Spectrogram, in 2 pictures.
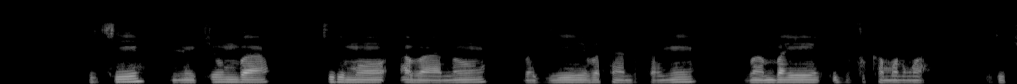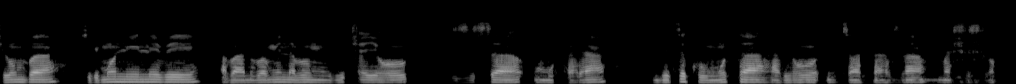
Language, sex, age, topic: Kinyarwanda, male, 25-35, government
